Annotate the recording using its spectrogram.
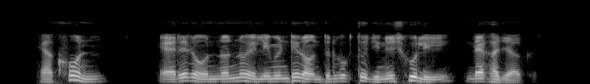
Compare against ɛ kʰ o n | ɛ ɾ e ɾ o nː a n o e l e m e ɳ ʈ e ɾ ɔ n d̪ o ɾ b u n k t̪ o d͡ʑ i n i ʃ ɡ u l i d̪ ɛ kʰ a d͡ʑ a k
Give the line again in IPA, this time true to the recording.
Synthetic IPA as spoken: ɛ kʰ o n | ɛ ɾ e ɾ o nː a nː o e l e m e ɳ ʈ e ɾ ɔ n t̪ o ɾ b u k t̪ o d͡ʑ i n i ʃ ɡ u l i d̪ ɛ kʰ a d͡ʑ a k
